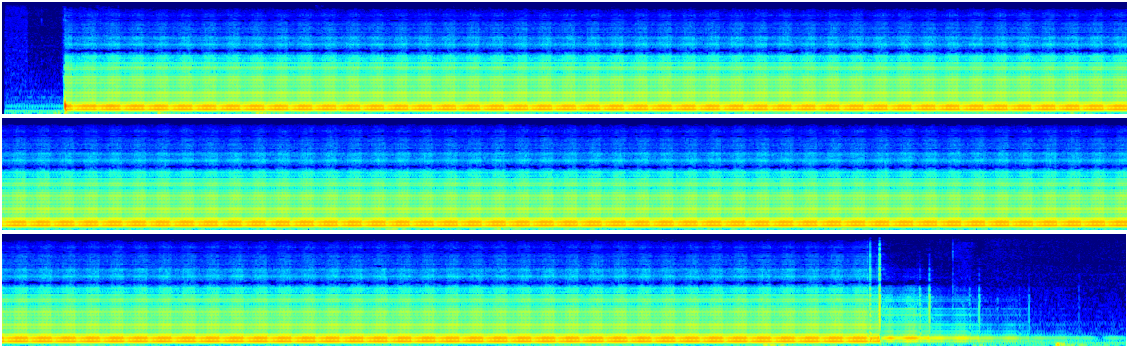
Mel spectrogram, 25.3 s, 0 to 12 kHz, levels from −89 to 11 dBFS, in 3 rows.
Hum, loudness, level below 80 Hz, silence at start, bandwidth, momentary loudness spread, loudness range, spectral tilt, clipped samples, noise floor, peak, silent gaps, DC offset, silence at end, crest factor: 50 Hz at -20 dBFS; -18 LUFS; -46 dBFS; 0.4 s; 6.6 kHz; 1 LU; 0 LU; -9 dB/octave; under 0.1%; -39 dBFS; 0 dBFS; none; under 0.1%; 0.3 s; 16 dB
